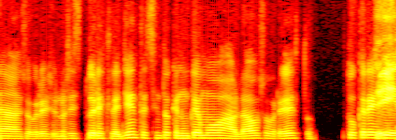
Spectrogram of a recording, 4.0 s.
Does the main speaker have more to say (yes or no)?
no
